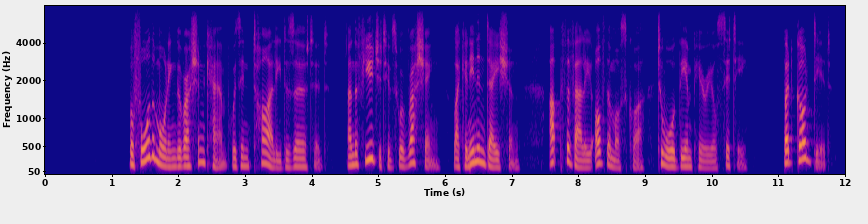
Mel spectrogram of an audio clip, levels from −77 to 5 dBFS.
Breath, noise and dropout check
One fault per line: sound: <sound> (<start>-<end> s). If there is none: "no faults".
no faults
